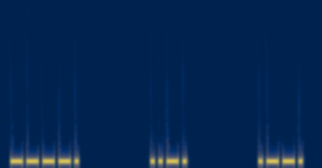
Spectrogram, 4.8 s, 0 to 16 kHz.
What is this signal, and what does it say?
Morse code, heard as a keyed tone, about 20 wpm, spaced as for 7 wpm, 700 Hz. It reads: 9FP
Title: USA Call Signs - 6 Characters - 6x Character Spacing - 20wpm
